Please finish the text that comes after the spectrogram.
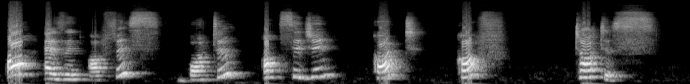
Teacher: Whereas O is a short vowel and it is also rounded. It's also a back vowel.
